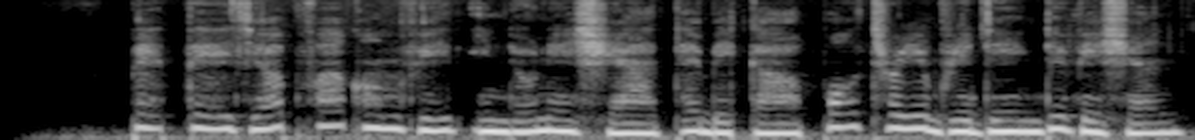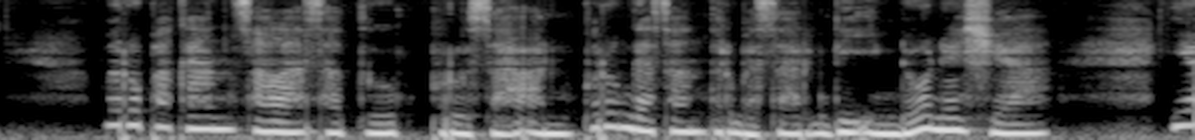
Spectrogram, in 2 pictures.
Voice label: Bahasa formal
